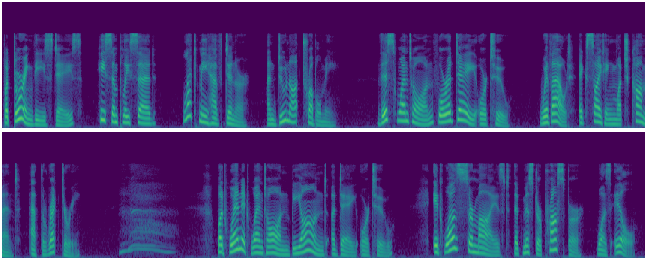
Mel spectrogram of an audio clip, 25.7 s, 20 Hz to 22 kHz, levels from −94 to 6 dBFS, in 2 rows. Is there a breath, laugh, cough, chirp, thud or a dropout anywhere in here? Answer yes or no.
yes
